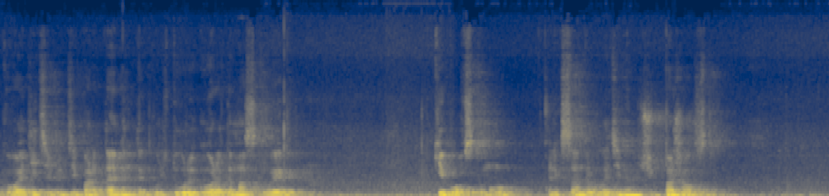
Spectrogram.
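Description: A man speaks solemnly into a microphone, heard through loudspeakers in a large hall.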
